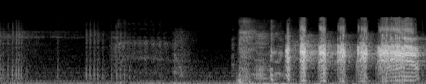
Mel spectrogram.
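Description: A man laughing: a low hum of room tone for about two seconds, then a loud burst of rapid, breathy laughter pulses near the end.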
